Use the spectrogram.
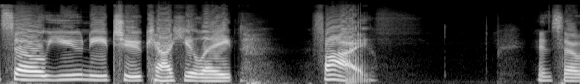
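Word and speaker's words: phi: I'm sorry fi yeah it's pronounced fi it's um Latin symbol this is page 305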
